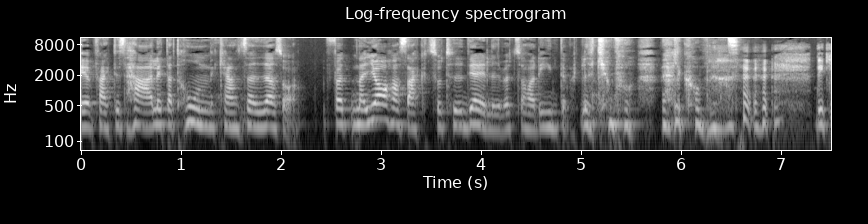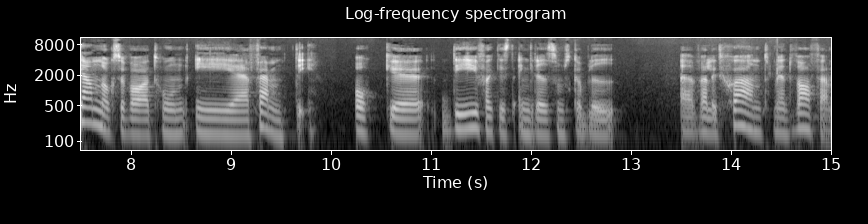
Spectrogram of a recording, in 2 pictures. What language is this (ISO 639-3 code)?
swe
